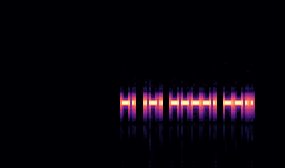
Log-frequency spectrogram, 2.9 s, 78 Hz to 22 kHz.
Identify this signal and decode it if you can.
Morse code, heard as a keyed tone, about 46 wpm, 690 Hz. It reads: NR9Z
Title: USA Call Signs - 4 Characters - 3x Character Spacing - 45wpm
